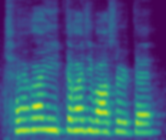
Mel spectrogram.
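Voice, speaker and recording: A man's voice: very high voice, steady tone, measured pace, clean tone. Older Gyeongsang man rambling to viewers. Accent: Gyeongsang Korean. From South Korea, North Gyeongsang. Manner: rambling, many fillers, rising rhetorical questions. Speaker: YouTube talk host. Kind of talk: casual monologue to viewers.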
